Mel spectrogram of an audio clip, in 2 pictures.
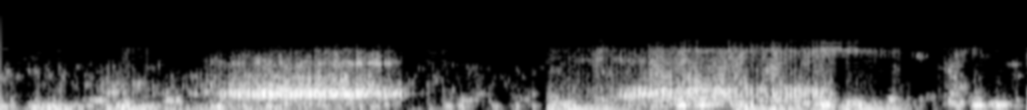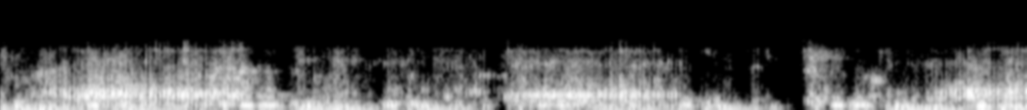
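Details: Binho snoring, with background music: loud, rough, rattling snores recurring every few seconds, one with each breath, with quieter gaps between; heavy snoring.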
